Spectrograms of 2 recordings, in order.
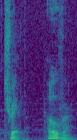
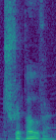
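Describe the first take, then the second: First: The two words are said separately. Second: The two words blend into one unit.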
